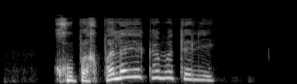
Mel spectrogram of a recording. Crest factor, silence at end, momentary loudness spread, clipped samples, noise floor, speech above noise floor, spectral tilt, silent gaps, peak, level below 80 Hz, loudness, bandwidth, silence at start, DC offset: 16 dB; 0.85 s; 14 LU; under 0.1%; -63 dBFS; 49 dB; -6 dB/octave; none; 0 dBFS; -56 dBFS; -15 LUFS; 9.6 kHz; 0.55 s; under 0.1%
